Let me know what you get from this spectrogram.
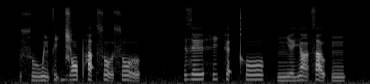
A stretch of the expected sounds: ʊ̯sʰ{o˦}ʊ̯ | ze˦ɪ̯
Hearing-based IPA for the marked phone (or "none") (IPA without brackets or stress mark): o̰˦˨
